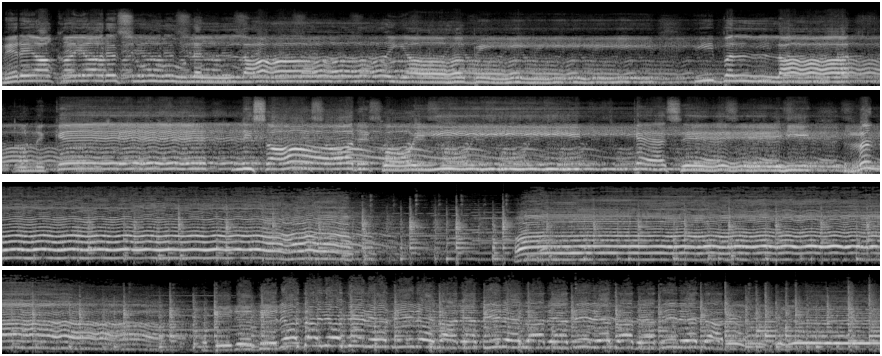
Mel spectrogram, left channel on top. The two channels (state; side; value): different; both; correlation 0.00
